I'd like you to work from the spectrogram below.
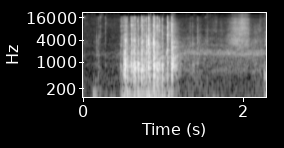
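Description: A deck of angel oracle cards is shuffled close by in a quick riffling burst of papery flutter, followed by softer card handling.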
